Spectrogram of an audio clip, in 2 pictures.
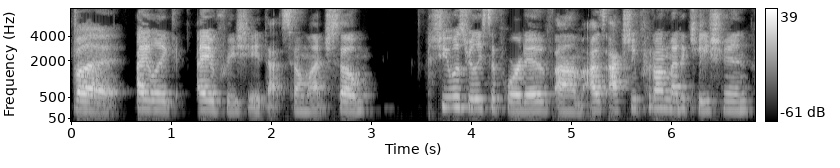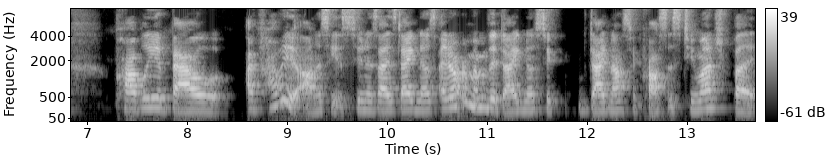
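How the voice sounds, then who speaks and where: With a plain, everyday voice, a woman speaks at a fairly quick pace and medium pitch with fairly even intonation on a very clean recording with a silent background. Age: 20s. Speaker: podcast co-host. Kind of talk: casual chat.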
